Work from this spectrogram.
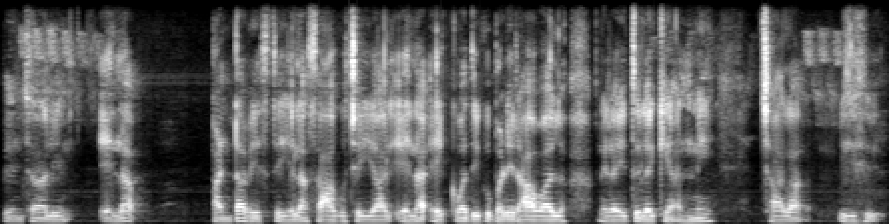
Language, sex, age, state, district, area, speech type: Telugu, male, 18-30, Telangana, Sangareddy, urban, spontaneous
